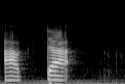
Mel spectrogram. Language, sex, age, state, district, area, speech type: Bodo, female, 18-30, Assam, Chirang, rural, read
